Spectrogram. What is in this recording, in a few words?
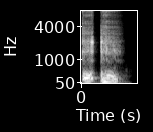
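Vox Deny, English; Bernheim; kings raid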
